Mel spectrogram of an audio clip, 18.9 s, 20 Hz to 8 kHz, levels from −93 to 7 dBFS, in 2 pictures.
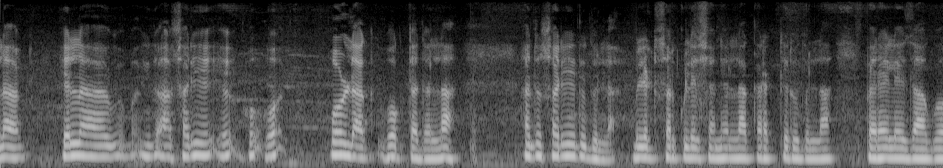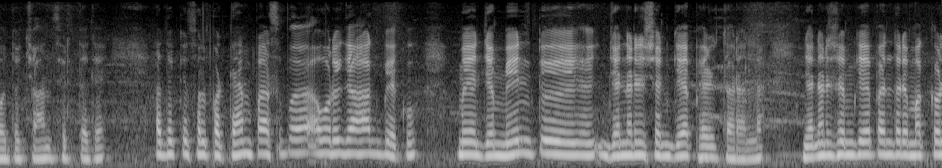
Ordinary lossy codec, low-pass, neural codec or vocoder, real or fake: none; none; none; real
